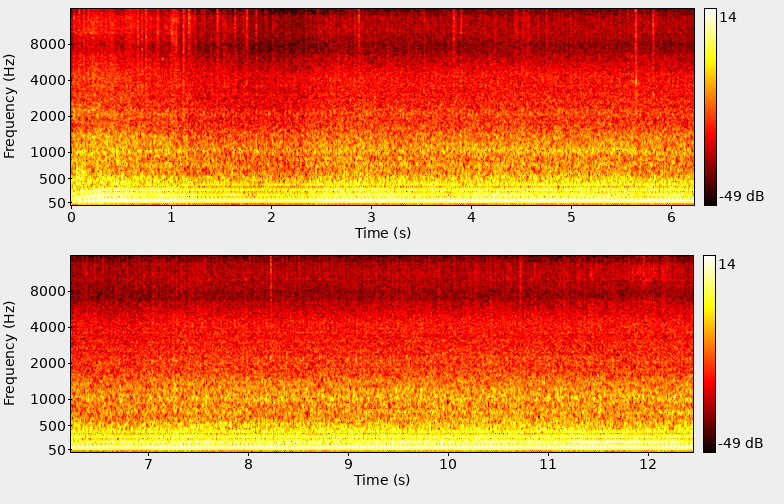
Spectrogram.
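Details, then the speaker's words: Free Lawn Boy mower after its gummed choke flap pivot was soaked with carb cleaner: catches at once and settles into a steady, even drone with no surging or misfires; runs extremely well after the repair. "So it started right up and ran extremely well, but unfortunately we have a new problem."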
